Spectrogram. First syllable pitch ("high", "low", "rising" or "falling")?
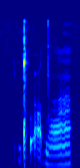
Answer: high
